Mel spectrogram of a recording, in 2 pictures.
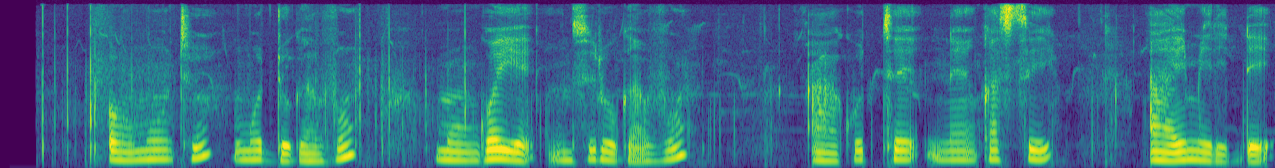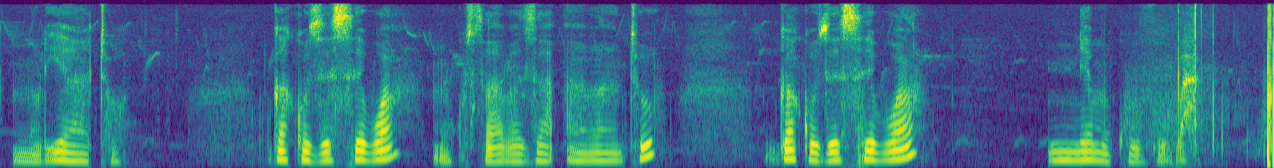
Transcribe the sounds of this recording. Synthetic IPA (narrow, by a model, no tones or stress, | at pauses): o̞muːntʰumudːuɡavumuŋɡo̞je̞nziɾuɡa̰vu | akutʰːe̞ne̞ːŋkasi | ajimiɾidːe̞̰mṵljaːtʰo̞ | ɡako̞ze̞se̞βwa | muku̥saβazaʔːβaːntʰu | ɡako̞ze̞se̞βwa | ne̞mukuvṵβa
